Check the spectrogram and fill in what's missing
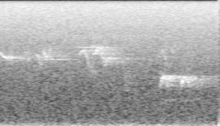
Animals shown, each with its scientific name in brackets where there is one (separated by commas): American Crow (Corvus brachyrhynchos), Red-eyed Vireo (Vireo olivaceus), Scarlet Tanager (Piranga olivacea)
